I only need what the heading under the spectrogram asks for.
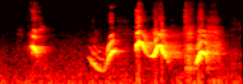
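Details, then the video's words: Pet dog barking indoors while its owner talks to it, four short rising, whiny yelps over about three seconds, the first brief and the later ones swooping upward, with quiet background hum. "Hey, you're barking right here with all the people, and they're gonna be mad"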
